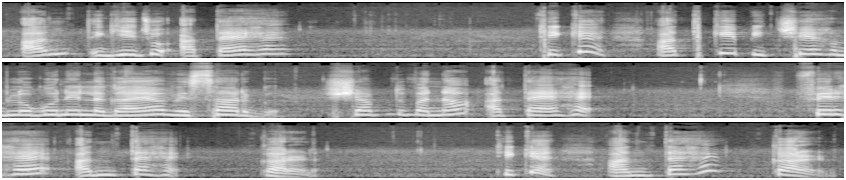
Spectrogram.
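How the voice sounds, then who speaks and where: Woman teacher, fairly high voice, slow and patient classroom explaining. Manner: slow, patient, repeats and checks with "ठीक है". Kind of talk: classroom grammar lesson.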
